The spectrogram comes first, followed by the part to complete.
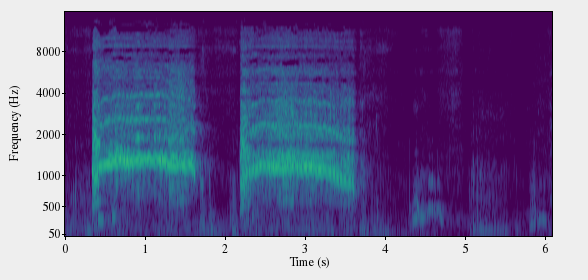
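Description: A pug screaming: two long, high-pitched screams of about a second and a half each, close together. Only faint short sounds follow.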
